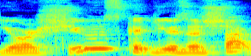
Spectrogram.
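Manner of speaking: horrible, bad, put-on leprechaun-style Irish accent. Retelling what a leprechaun says after introducing himself, in a horrible Irish accent. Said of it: "please forgive my horrible Irish accent".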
